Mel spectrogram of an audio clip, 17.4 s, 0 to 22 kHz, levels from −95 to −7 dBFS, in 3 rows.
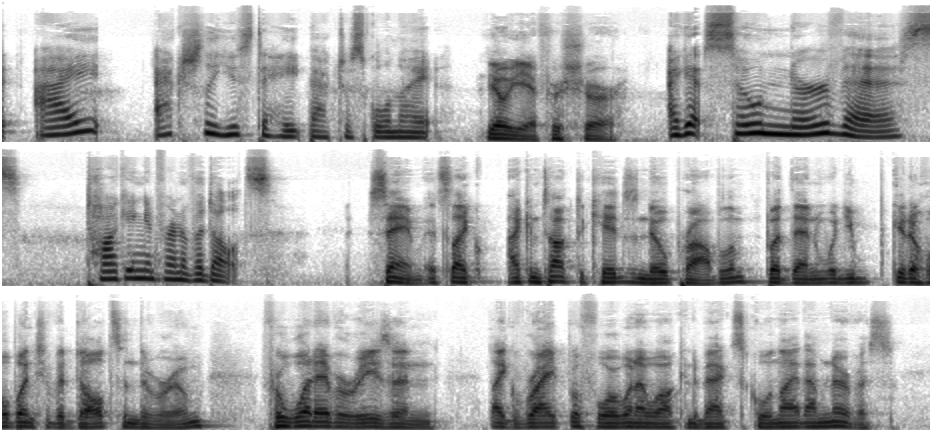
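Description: Speech that turns rough and muffled from 11.09 to 15.31 s, a call bitrate drop where the encoder coded more coarsely, consistent with falling from about 32 to 16 kbps.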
